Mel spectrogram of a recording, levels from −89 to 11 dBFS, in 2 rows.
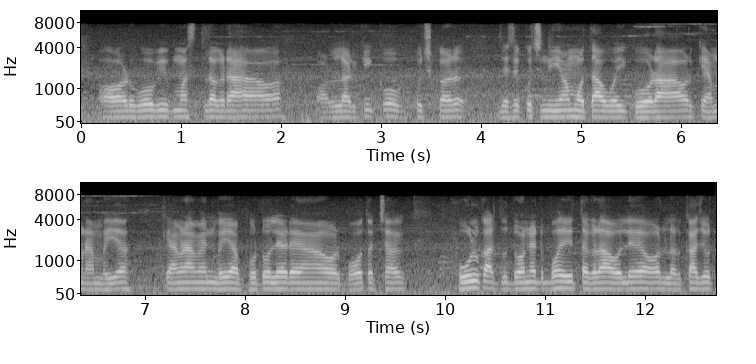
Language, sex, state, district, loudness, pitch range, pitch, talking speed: Hindi, male, Bihar, Araria, -15 LUFS, 140-150 Hz, 145 Hz, 190 wpm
